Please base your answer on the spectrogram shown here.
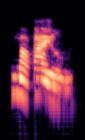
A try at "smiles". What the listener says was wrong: I want to hear the S at the end. Smiles.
